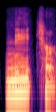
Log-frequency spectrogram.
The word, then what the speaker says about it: nature: noun of natural zuran we say nature with a long a change natural nature that's right all right our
